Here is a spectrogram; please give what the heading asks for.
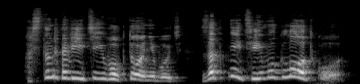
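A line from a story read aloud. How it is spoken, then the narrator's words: Woman shrieking. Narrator (Russian): завизжал кто-то из женщин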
